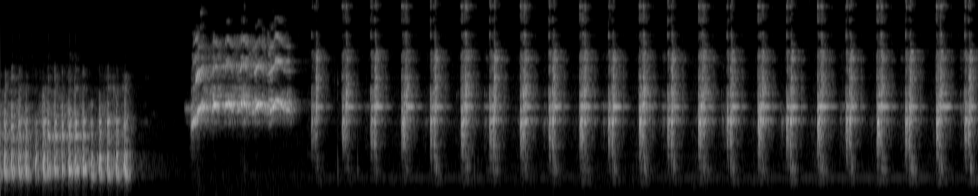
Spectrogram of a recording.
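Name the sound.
rabbit vocalizing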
